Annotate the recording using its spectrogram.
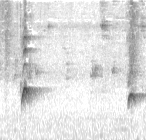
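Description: A bird calling in the foliage: two short, sharp calls, one about a third of a second in and one near the end, with a few faint chirps between them.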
